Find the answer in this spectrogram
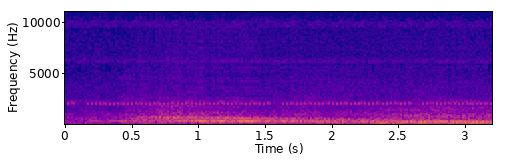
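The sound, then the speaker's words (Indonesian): A deep, sustained roar from a giant snake as big as a coconut tree swells in and holds steady for a few seconds, a loud, growling rumble with a faint high whine running underneath. “Oh, ada ular besarnya sepohon kelapa.”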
